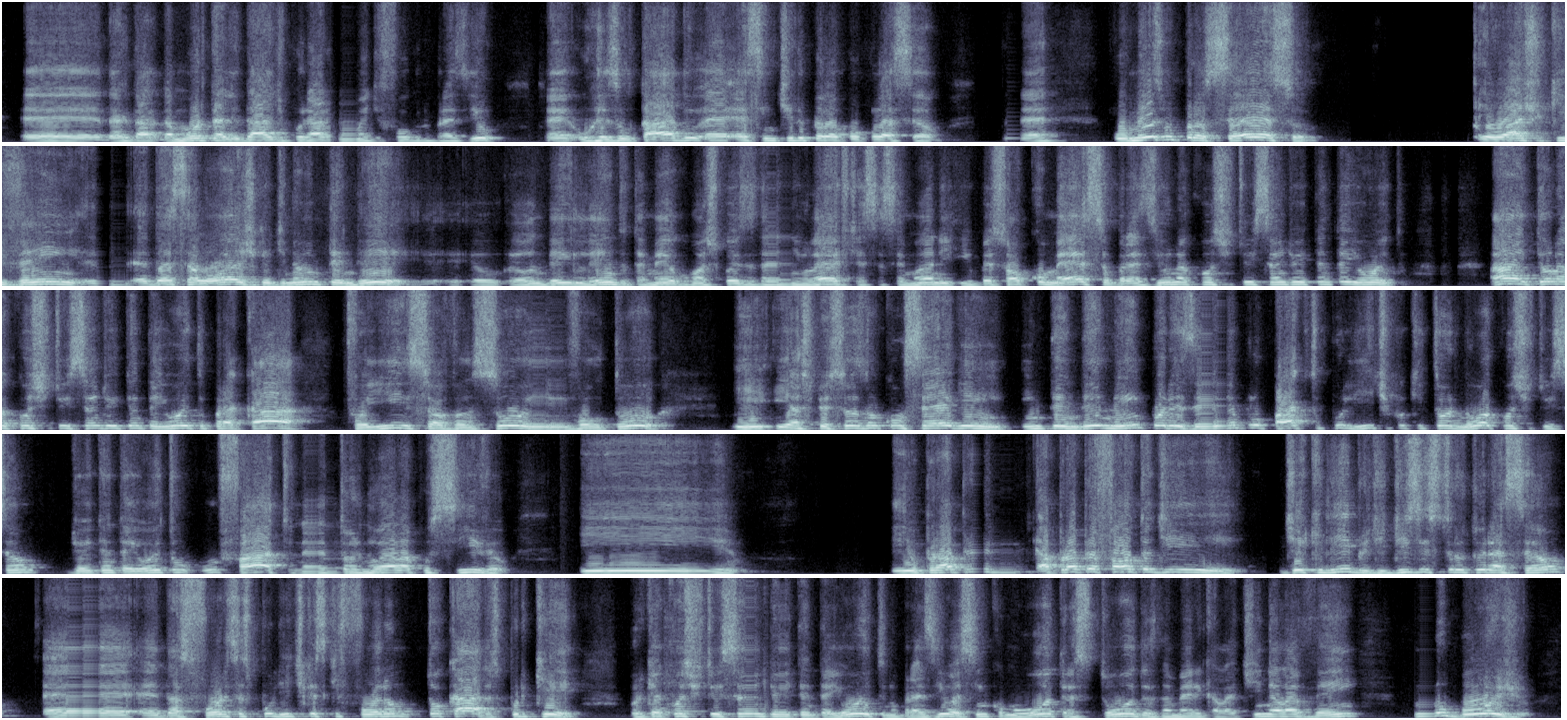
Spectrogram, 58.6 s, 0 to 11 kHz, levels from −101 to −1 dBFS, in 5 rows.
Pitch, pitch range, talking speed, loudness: 165 Hz, 140-180 Hz, 135 wpm, -21 LUFS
